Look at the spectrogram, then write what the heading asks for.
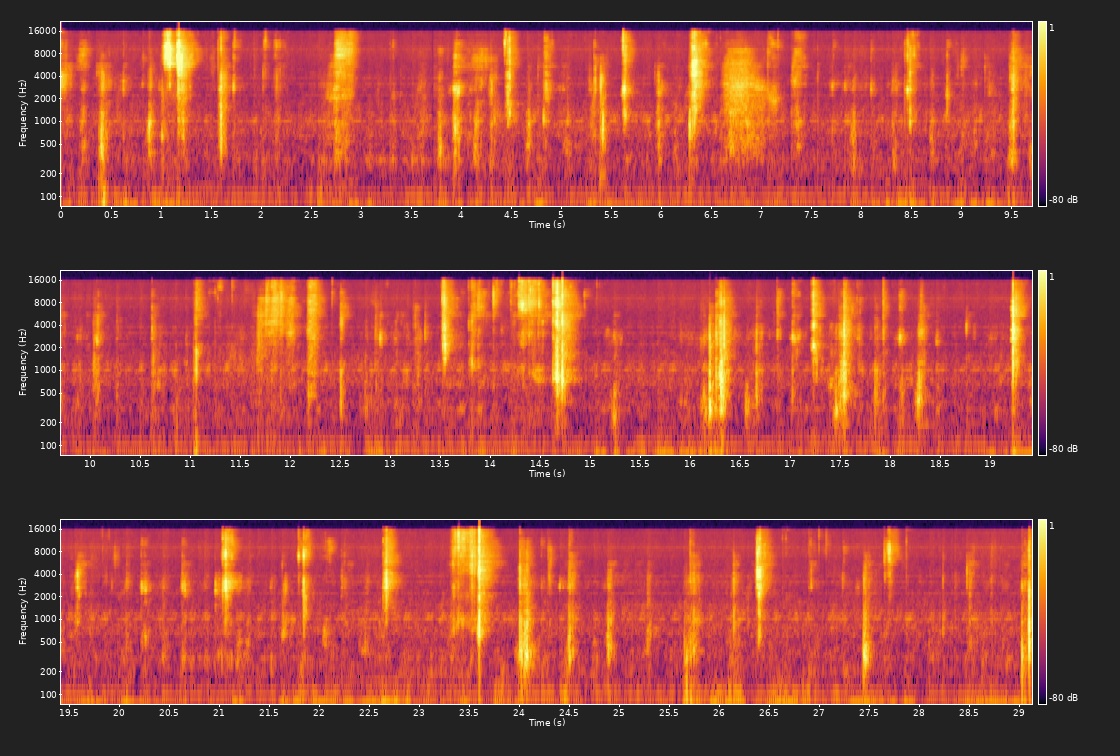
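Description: Close-miked chewing and biting of food, with irregular crunches and mouth clicks spaced unevenly through the stretch.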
